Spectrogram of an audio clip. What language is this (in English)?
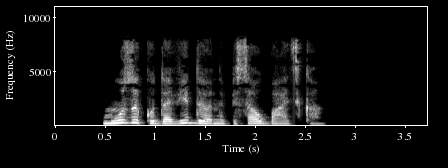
Belarusian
